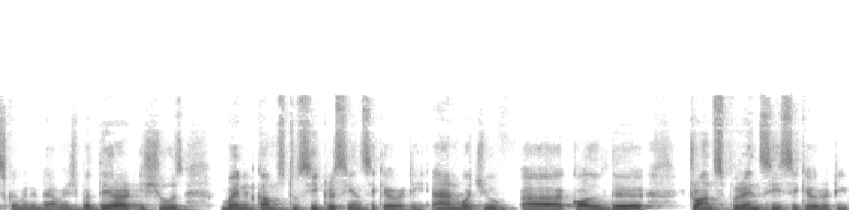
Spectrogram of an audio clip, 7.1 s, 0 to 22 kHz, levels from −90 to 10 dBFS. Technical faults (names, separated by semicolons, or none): burst of packet loss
